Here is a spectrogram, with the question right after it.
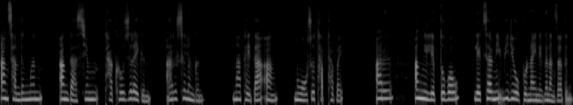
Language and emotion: Bodo, sad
